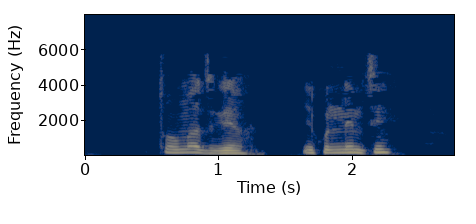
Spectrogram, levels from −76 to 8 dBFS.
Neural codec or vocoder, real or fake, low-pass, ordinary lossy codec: codec, 16 kHz, 6 kbps, DAC; fake; 7.2 kHz; MP3, 24 kbps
